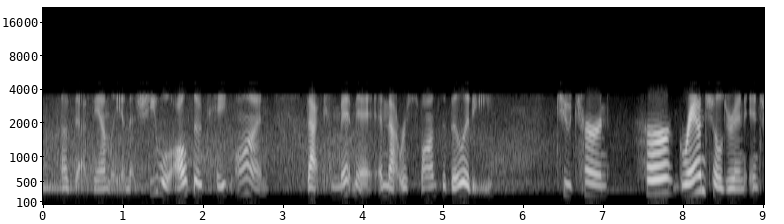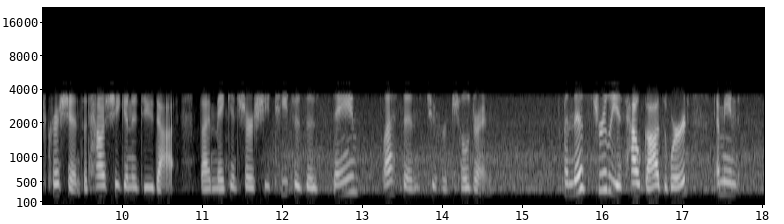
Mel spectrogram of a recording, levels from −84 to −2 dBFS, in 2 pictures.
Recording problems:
phone-call audio; nothing above 3.5 kHz
traffic noise; noticeable; throughout; 20 dB below the speech

